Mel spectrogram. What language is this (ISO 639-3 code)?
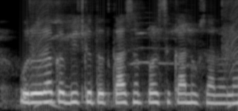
bho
